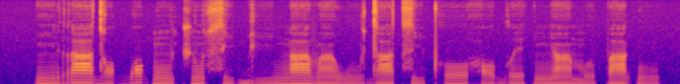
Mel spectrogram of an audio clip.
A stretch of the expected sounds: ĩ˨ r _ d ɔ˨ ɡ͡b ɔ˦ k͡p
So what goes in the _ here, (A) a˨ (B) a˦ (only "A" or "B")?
B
